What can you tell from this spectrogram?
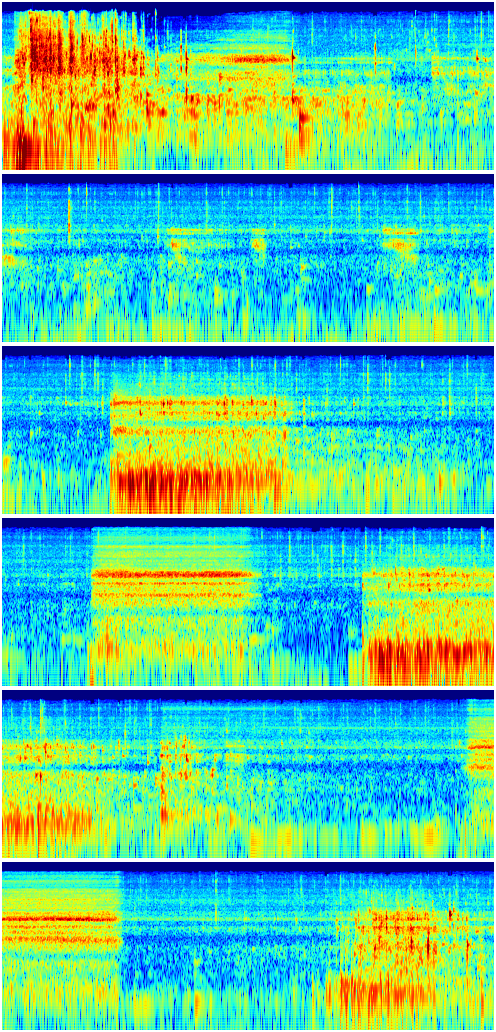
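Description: Scuba diver breathing through a regulator underwater: several bursts of exhaled bubbles rumbling and gurgling, with shorter, brighter hissing inhalations through the regulator between them.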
